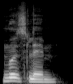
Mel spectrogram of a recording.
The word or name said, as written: muslim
